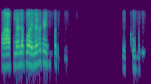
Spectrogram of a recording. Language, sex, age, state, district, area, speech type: Marathi, male, 18-30, Maharashtra, Kolhapur, urban, conversation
